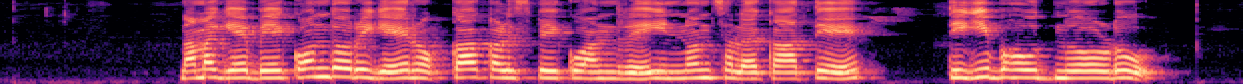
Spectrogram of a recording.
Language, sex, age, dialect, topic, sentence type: Kannada, female, 31-35, Central, banking, statement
